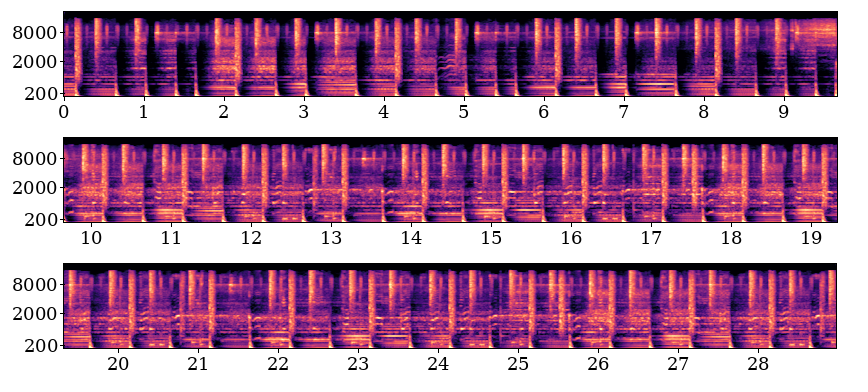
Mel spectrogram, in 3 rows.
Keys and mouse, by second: 1.8 click, 2.7-6.0 drag, 15.4 click, 16.8 click, 17.4 click, 22.2 click, 23.1 click, 24.7 click, 25.8 click.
